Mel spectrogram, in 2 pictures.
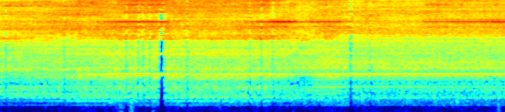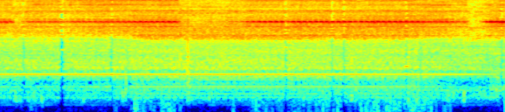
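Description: Vertical metal-cutting bandsaw running steadily and cutting through a piece of metal. A high, ringing squeal from the blade in the cut swells and fades several times as the work is fed in, and is longest and loudest in the last couple of seconds.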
